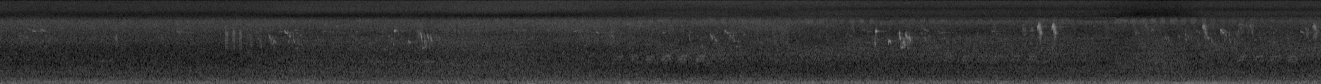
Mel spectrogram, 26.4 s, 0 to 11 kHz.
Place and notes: {"title": "桃米巷, 南投縣埔里鎮桃米里 - In the morning", "date": "2015-10-07 06:08:00", "description": "In the morning, birds sound", "latitude": "23.94", "longitude": "120.94", "altitude": "453", "timezone": "Asia/Taipei"}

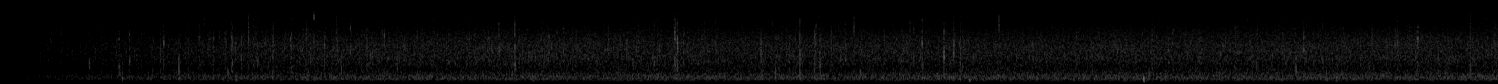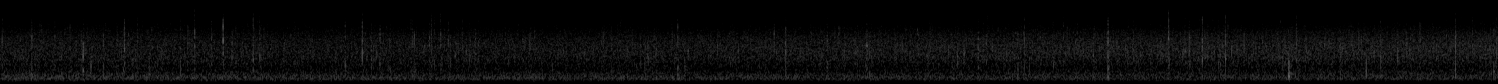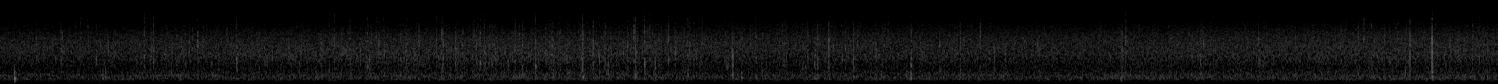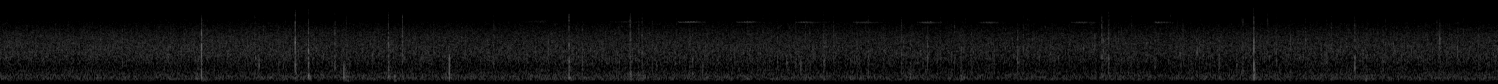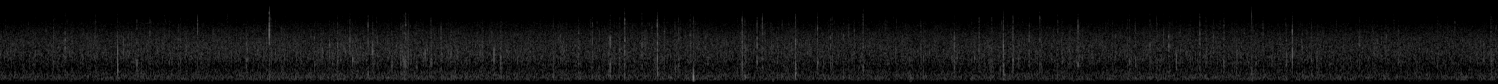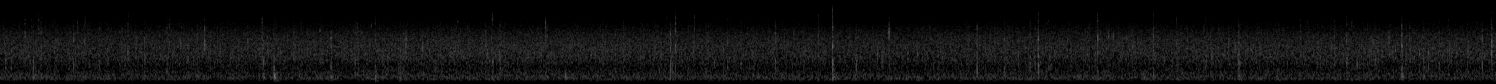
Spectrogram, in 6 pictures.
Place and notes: {"title": "Inkartai, Lithuania, rain in cemetery", "date": "2022-09-19 16:10:00", "description": "Small Inkartai willage cemetery. Rain comes", "latitude": "55.46", "longitude": "25.77", "altitude": "194", "timezone": "Europe/Vilnius"}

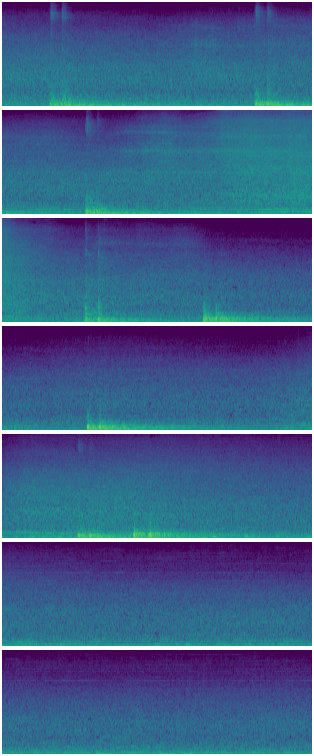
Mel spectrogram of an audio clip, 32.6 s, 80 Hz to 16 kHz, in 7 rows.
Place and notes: {"title": "Escher Wyss, Zürich, Sound and the City - Sound and the City #28", "date": "2012-07-18 21:45:00", "description": "Ein Hörort draussen im nirgendwo, am Rand (oder ausserhalb) des Quartiers, mitten in unwirtlichen Verkehrsströmen. Verkehrsgeräusche von verschiedenen Verkehrsebenen: Autos, die vor einer Lichtsignalanlage warten, teilweise mit Musik. Unheimlich wirken die resonierenden Fahrbahngeräusche, die durch die Nuten der Autobahnbrücke entstehen.\nArt and the City: Michael Meier & Christoph Franz (Tankstelle, 2012)", "latitude": "47.39", "longitude": "8.49", "altitude": "401", "timezone": "Europe/Zurich"}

